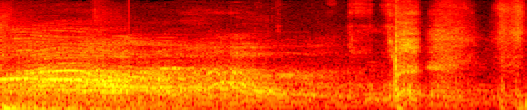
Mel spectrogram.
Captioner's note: audience groans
